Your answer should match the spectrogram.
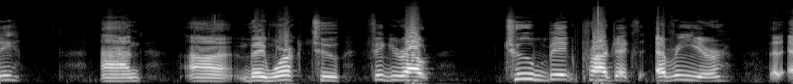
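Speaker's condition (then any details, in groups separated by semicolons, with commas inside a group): Cerebral palsy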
